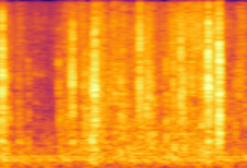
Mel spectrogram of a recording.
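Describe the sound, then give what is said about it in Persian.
Pages of a fortune teller's book being turned, soft papery rustles and crinkles in a few quick brushes, very faint and with no other sound. “باش که من کتاب و ورق بزنم.”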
